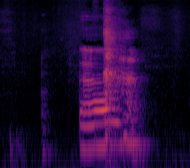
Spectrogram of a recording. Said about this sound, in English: Bless you. I coughed. Whatever, bless you.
